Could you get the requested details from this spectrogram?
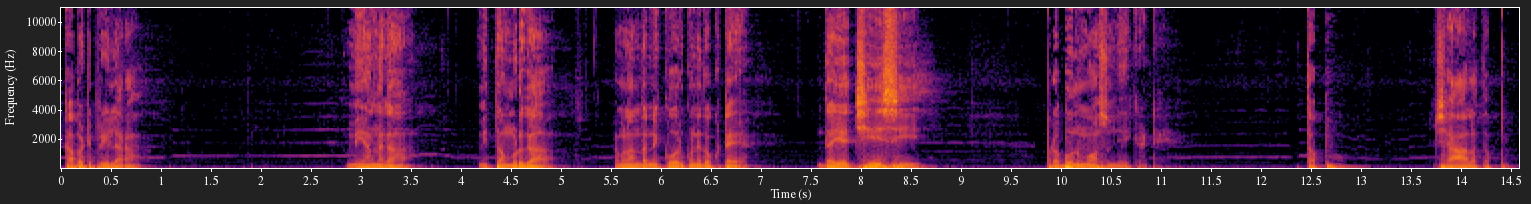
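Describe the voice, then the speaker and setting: A man preaching a sermon into a handheld mic on stage, impassioned, swinging from loud outbursts to hushed pleading. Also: sits low, steady tone, measured pace, long pauses, faint music behind.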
